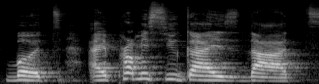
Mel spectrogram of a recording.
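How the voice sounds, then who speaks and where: A young woman, hoarse from a cold, chatting casually in a home vlog about her diet, with many ums. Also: mid-range voice, a bit bright. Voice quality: slightly rusty voice. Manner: chatty, unhurried, frequent ums. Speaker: vlogger.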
